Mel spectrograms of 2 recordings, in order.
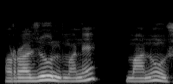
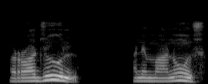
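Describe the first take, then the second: No difference in how they are said.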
